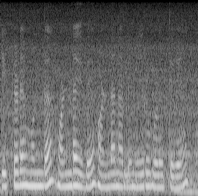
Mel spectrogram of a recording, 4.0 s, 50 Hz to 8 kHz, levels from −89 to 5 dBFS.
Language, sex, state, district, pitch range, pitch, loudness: Kannada, female, Karnataka, Koppal, 185-205 Hz, 195 Hz, -14 LUFS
